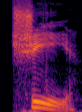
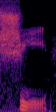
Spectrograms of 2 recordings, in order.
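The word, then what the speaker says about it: sidhe: some some welsh stuff how to pronounce siddhi she s-i-d-h-e she apparently it is it's irish gaelic ay it's uh was used in um uh the dresden files apparently several times it's she i'm playing as a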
